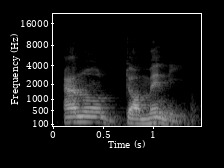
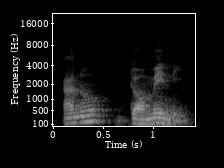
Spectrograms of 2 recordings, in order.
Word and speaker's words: anno domini: friend is a latin word which stands for anno domini ano domini don't mix it up with dominic's pizzazz anodomony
